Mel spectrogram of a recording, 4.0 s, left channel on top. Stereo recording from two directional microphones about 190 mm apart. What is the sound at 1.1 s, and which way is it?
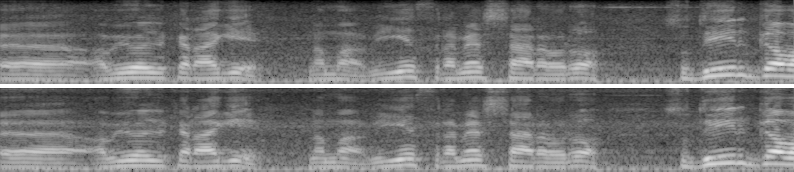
A man's voice, 5° left (ahead or behind).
